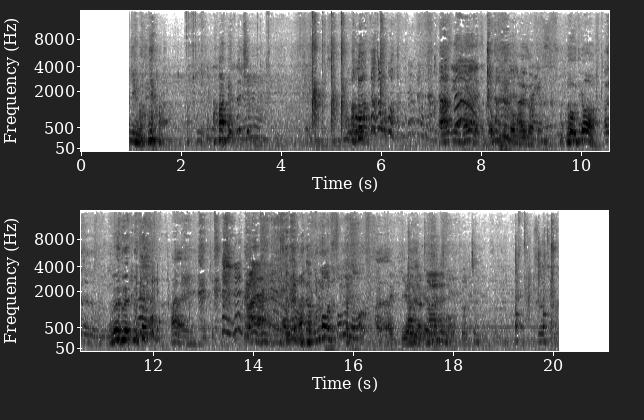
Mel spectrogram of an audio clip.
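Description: A young man talks and laughs nearby with animation.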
